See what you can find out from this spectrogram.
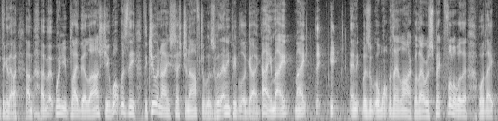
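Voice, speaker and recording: A man working as a roving podcast interviewer, chatting casually in a jokey, rambling way in a pub. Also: fairly low pitch. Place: busy pub. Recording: busy pub chatter behind.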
